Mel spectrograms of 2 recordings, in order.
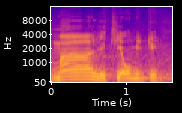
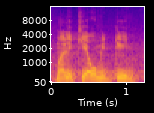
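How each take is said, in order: First: The first vowel of Maliki is long. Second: The first vowel of Maliki is short.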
